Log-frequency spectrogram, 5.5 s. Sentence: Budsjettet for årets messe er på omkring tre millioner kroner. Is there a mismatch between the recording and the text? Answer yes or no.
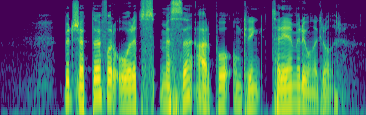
no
